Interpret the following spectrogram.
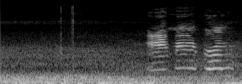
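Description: Steady low rumble of a car's engine and tyres on the road, heard from inside the cabin while driving. A brief high-pitched voice comes in near the end.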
